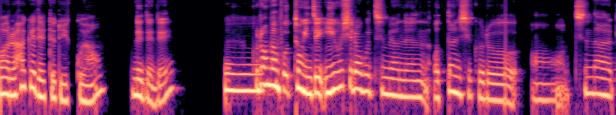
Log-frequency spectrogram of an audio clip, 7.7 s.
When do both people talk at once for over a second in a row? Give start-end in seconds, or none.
none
